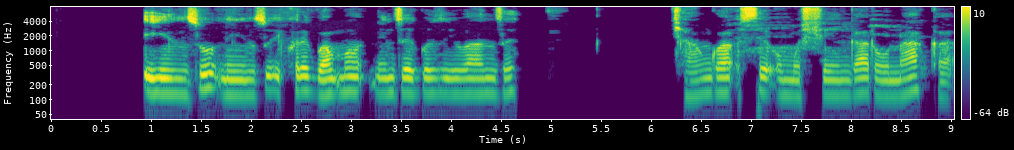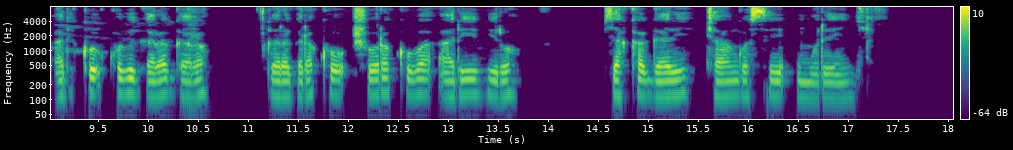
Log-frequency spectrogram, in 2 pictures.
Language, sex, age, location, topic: Kinyarwanda, male, 36-49, Musanze, government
